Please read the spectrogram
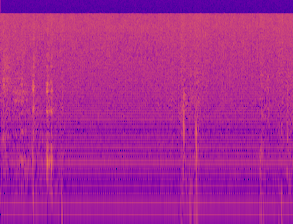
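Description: Steady low electrical mains hum with a faint buzzing edge, with a few faint short sounds about half a second in and again near three seconds.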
